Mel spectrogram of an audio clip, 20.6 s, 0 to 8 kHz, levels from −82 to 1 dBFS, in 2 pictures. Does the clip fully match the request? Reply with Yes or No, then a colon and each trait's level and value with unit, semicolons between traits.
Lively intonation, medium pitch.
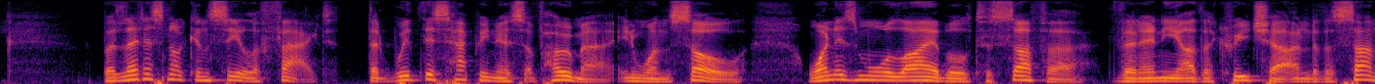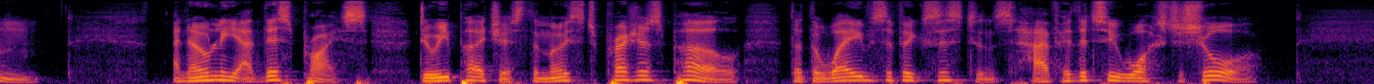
No: wide, 5.8 semitones; low, 120 Hz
